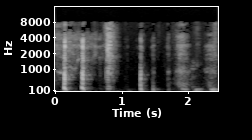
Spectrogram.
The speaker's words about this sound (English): I don't know what is going on with the dogs. They're like trying to climb in my chair.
